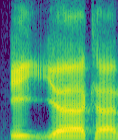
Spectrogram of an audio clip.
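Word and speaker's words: إياك: Kita baca tidak tasdid. Ya kan kalau bacanya nggak tasdid berarti kita menghilangkan huruf. Ya kita baca iyyaka na'budu wa iyyaka nasta'in.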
